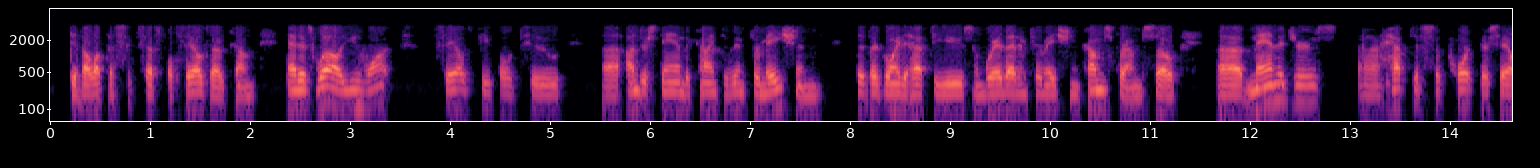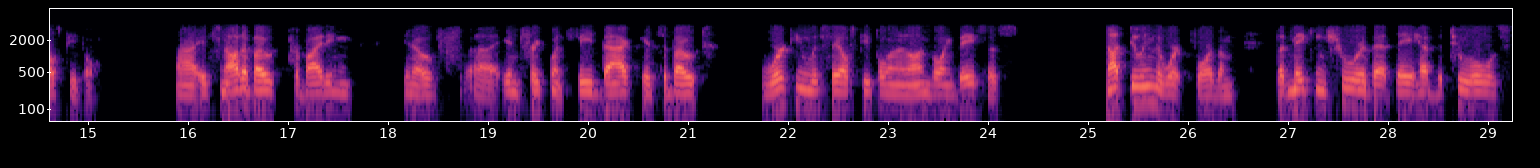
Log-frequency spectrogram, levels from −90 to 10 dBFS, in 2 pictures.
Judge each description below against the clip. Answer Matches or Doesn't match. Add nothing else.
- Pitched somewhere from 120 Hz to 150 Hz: Doesn't match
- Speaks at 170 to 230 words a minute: Doesn't match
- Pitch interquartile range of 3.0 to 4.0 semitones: Doesn't match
